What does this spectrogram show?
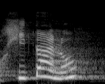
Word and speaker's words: gitano: las escuchamos por ejemplo gitano si como vemos aquí se escribe con je je pero suena como jota vocal nosotros en taquigrafía siempre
